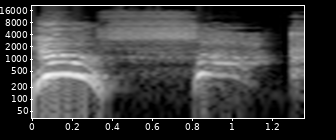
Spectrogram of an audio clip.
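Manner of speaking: very high, very loud, shrill, jeering scream. Retelling the father screaming at the opener after the set: imitating dad's loud scream. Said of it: "my dad screamed so loud".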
